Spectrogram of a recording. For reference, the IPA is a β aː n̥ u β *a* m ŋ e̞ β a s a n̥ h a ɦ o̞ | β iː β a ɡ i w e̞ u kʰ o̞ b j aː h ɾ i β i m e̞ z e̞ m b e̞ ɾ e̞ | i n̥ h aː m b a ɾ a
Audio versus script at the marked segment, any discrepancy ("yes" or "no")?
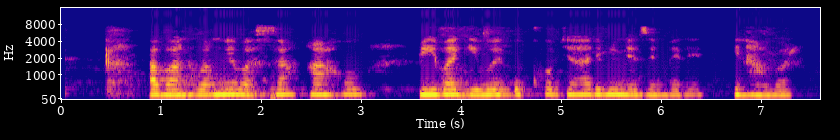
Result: no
